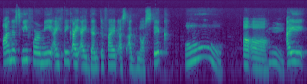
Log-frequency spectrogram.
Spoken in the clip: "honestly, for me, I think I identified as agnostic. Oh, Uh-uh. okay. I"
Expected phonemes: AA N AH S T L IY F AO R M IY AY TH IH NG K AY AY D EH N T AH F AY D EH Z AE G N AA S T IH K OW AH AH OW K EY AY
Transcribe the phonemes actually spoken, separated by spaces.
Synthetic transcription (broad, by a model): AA N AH S T L IY F AO R M IY AY TH IH NG K AY AY D EH N T AH F AY D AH S AE G N AA S T IH K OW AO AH OW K AY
